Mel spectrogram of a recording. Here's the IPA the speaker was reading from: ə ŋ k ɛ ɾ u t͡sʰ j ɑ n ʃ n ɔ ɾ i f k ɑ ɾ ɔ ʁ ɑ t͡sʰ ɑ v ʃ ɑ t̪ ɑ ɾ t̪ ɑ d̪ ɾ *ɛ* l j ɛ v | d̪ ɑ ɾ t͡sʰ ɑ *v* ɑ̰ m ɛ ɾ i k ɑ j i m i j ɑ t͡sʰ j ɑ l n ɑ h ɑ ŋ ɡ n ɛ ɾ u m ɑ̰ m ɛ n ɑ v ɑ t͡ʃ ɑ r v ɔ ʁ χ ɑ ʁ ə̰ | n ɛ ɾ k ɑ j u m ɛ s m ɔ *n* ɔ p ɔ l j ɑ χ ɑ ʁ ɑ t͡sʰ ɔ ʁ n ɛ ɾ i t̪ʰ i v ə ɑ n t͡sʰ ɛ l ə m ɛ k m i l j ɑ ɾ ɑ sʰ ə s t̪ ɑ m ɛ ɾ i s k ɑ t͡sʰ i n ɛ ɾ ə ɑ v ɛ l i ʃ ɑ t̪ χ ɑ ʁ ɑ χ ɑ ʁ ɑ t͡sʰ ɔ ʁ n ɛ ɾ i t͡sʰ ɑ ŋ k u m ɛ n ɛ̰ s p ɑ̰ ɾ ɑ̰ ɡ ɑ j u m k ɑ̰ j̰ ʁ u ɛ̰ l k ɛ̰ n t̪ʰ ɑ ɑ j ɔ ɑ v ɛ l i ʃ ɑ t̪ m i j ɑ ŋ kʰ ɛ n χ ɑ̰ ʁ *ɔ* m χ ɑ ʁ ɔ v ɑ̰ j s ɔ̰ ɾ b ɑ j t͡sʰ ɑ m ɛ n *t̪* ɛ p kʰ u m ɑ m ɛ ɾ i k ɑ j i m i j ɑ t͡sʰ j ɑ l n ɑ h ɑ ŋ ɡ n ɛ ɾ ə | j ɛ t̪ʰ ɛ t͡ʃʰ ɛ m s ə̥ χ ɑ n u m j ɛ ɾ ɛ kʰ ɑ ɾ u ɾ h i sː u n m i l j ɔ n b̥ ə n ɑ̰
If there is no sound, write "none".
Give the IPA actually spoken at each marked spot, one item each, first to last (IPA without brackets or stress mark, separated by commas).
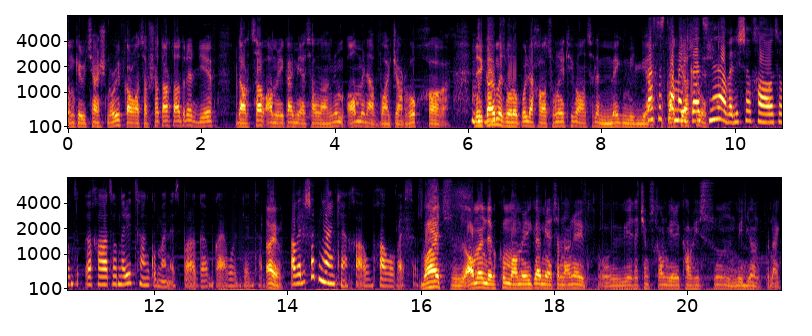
ɛ, v, n, u, d̪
